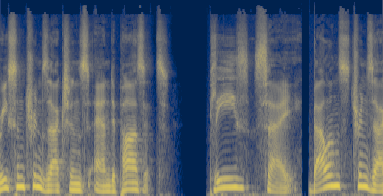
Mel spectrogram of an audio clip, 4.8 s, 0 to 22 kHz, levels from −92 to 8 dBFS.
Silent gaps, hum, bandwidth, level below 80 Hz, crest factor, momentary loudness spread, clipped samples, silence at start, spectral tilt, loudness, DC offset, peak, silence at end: 2.32-2.57 s; none; 18 kHz; -34 dBFS; 12 dB; 11 LU; under 0.1%; 0 s; -5 dB/octave; -11 LUFS; 0.1%; 0 dBFS; 0 s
